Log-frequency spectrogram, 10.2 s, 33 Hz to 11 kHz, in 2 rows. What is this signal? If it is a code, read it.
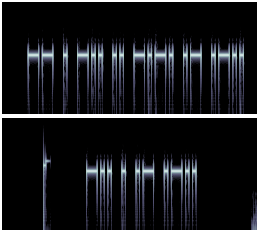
Morse code, heard as a keyed tone, about 17 wpm, 700 Hz. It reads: MEDICAL DEAL
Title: Sentences from Top 800 Words - New Word Drill - 17wpm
